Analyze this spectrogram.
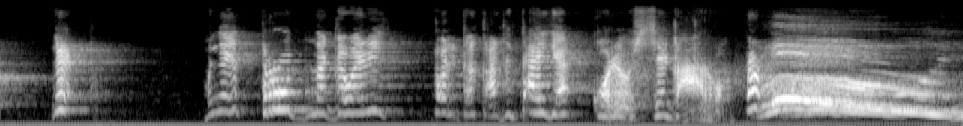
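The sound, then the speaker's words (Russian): A person imitates a talking puppy named Alberg, making a string of high, whiny yips and babbling bursts, ending in a longer, drawn-out whimpering whine. “Казалось, говорил сам щенок.”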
